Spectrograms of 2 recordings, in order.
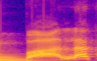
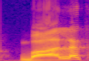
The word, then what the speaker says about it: बालकैः: यहां पर ध्यान रखना विद्यार्थियों, बालकैः उच्चारण सही करना है। कभी कभी बच्चे क्या करते हैं, जल्दीबाजी में देखते नहीं हैं और आप क्या कर बैठते हैं, इसको पढ़ लेते हैं क्या, बालके।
